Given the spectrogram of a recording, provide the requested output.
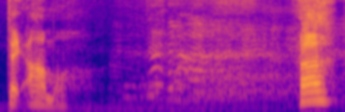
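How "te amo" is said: low, hushed Spanish endearment; tender declaration. Acted. Preacher to pretend Spanish girlfriend, tender. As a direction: play the soft-voiced lover, pitched low. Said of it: "my Spanish girlfriend".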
